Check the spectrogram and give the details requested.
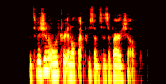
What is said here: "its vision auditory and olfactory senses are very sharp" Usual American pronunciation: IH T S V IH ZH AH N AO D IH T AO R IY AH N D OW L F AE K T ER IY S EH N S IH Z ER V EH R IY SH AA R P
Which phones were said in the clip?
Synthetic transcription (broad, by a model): IH T S V IH ZH AH N AO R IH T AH R IY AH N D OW L F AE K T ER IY S EH N S IH Z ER V EH R IY SH AA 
